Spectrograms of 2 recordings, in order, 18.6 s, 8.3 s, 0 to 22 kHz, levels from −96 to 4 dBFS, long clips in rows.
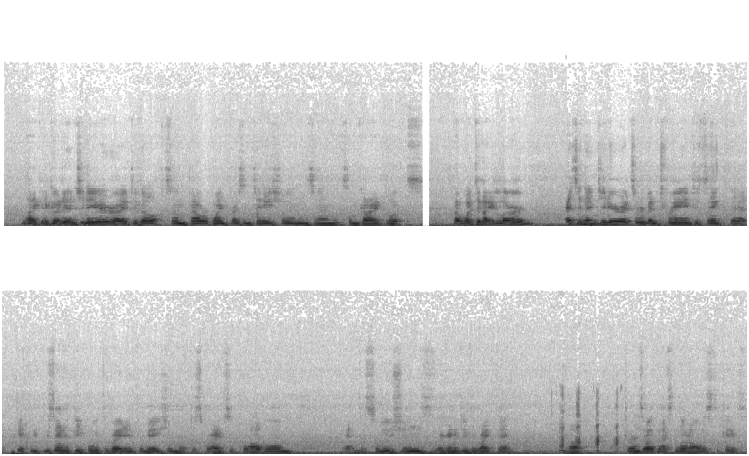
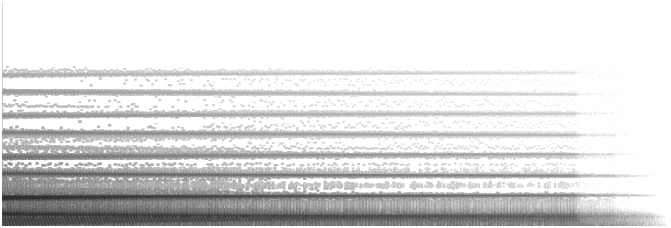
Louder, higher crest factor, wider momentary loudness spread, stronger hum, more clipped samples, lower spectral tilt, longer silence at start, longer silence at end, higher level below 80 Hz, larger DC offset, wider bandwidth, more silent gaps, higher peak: second, -18 LUFS vs -14 LUFS; about the same, 14 dB vs 16 dB; second, 9 LU vs 21 LU; neither; neither; first, -9 dB/octave vs -3 dB/octave; about the same, 0 s vs 0 s; second, 0 s vs 1.15 s; first, -32 dBFS vs -42 dBFS; neither; second, 11 kHz vs 16 kHz; neither; about the same, -2 dBFS vs 0 dBFS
